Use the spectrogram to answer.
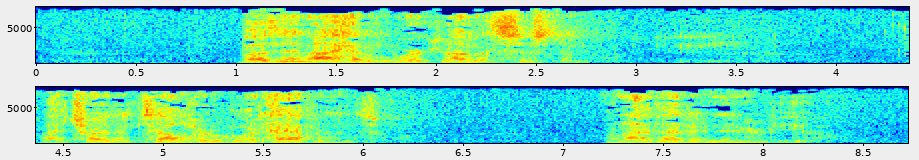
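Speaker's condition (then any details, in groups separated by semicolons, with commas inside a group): Parkinson's; hand tremor during talk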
